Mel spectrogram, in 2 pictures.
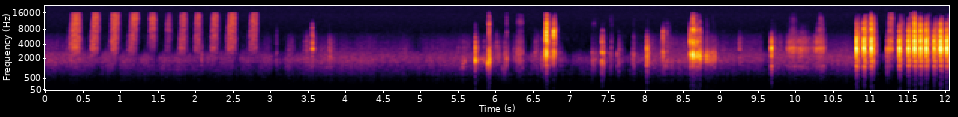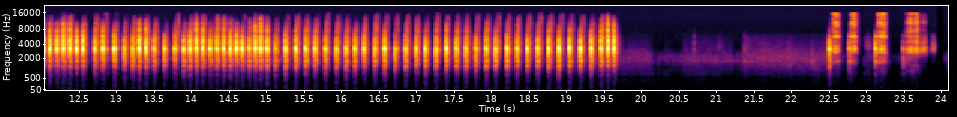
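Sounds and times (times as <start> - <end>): small scrapes and crackles: 9.7 - 10.5
fast steady clicks: 10.8 - 19.7.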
